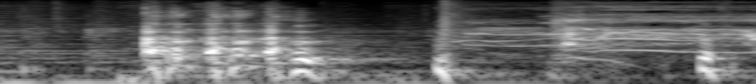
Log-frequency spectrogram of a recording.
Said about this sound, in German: auf unser Zeichen, wenn ich laut huste.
